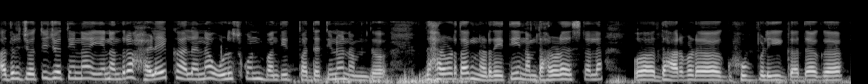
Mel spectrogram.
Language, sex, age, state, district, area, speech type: Kannada, female, 18-30, Karnataka, Dharwad, rural, spontaneous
